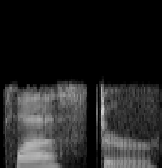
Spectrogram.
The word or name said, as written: plaster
